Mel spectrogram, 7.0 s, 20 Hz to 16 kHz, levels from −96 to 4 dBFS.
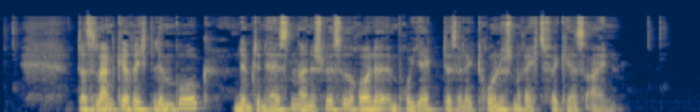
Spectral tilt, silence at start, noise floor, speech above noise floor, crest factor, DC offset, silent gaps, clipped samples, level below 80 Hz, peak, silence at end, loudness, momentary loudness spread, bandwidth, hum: -4 dB/octave; 0.25 s; -55 dBFS; 35 dB; 20 dB; under 0.1%; none; under 0.1%; -56 dBFS; 0 dBFS; 0.85 s; -20 LUFS; 15 LU; 9.6 kHz; none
